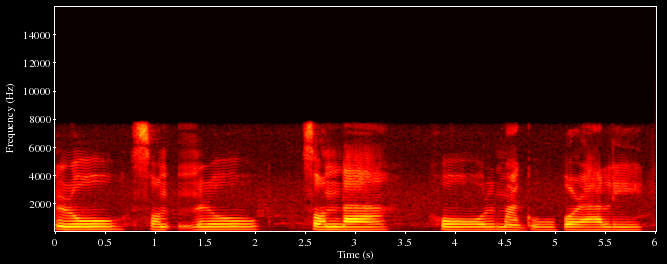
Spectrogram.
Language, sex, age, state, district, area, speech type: Assamese, female, 45-60, Assam, Dhemaji, urban, spontaneous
